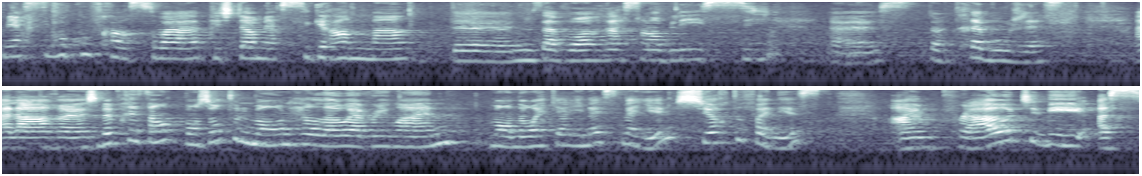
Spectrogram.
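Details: Adult woman; normal speech.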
